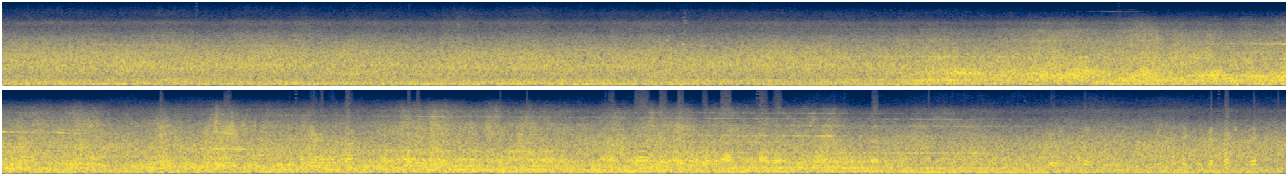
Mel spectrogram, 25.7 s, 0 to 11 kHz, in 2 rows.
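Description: A jet airliner lands on runway 25 left at Los Angeles LAX airport, its steady roaring engine noise swelling in loudness partway through and holding as a broad continuous rumble.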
